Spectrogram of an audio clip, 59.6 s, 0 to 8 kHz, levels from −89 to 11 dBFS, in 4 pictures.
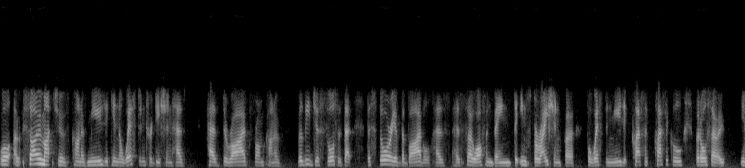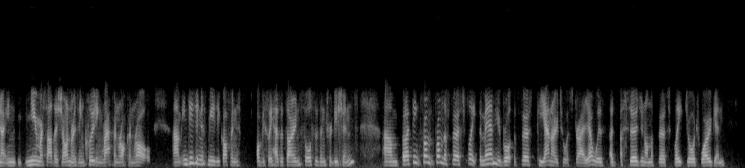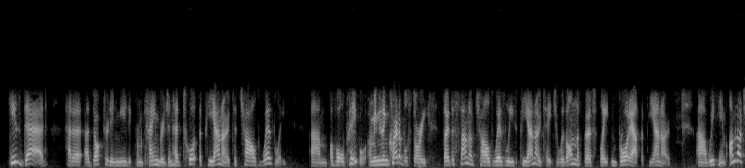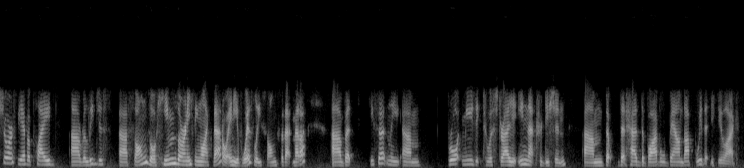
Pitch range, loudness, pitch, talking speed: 150-185 Hz, -25 LUFS, 165 Hz, 190 wpm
